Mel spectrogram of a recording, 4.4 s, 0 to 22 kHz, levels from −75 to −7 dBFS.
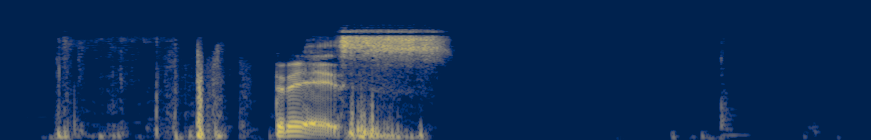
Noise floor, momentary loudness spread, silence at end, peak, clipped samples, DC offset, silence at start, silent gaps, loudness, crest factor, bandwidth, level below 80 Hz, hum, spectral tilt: under -90 dBFS; 25 LU; 2.1 s; -4 dBFS; under 0.1%; under 0.1%; 0.3 s; none; -20 LUFS; 22 dB; 11 kHz; -52 dBFS; none; -2 dB/octave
